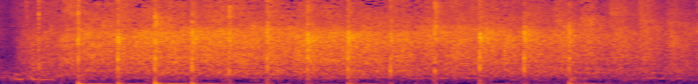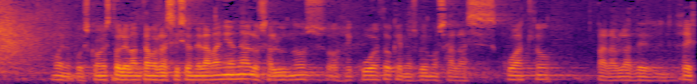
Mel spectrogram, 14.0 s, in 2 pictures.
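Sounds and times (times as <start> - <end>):
audience applause: 0.0 - 7.5
speech: 7.8 - 13.9.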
